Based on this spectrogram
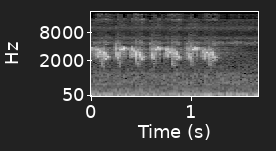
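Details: Chatty sooty-headed bulbul, played to lure wild bulbuls: a quick string of about seven ringing, slightly descending chirps in just over a second, with low background rumble.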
